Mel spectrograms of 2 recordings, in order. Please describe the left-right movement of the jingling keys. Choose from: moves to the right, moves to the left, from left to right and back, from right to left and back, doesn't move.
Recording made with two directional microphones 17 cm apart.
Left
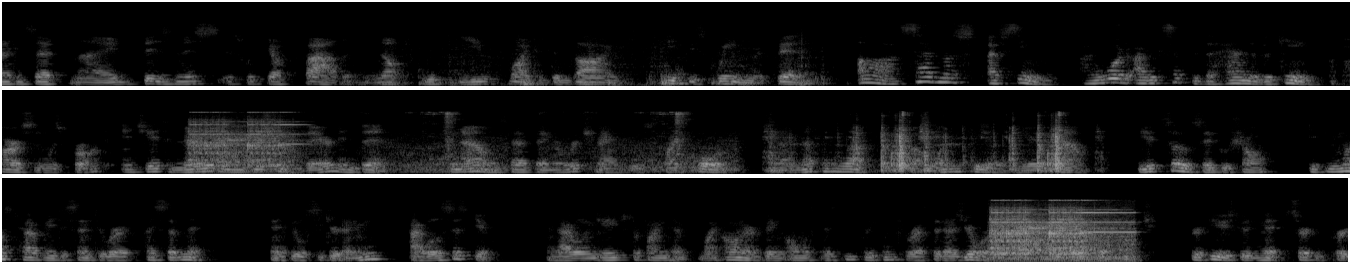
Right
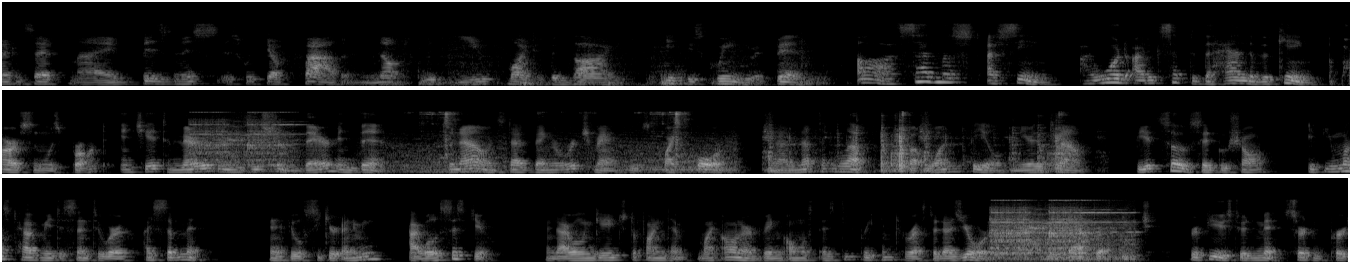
moves to the left.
